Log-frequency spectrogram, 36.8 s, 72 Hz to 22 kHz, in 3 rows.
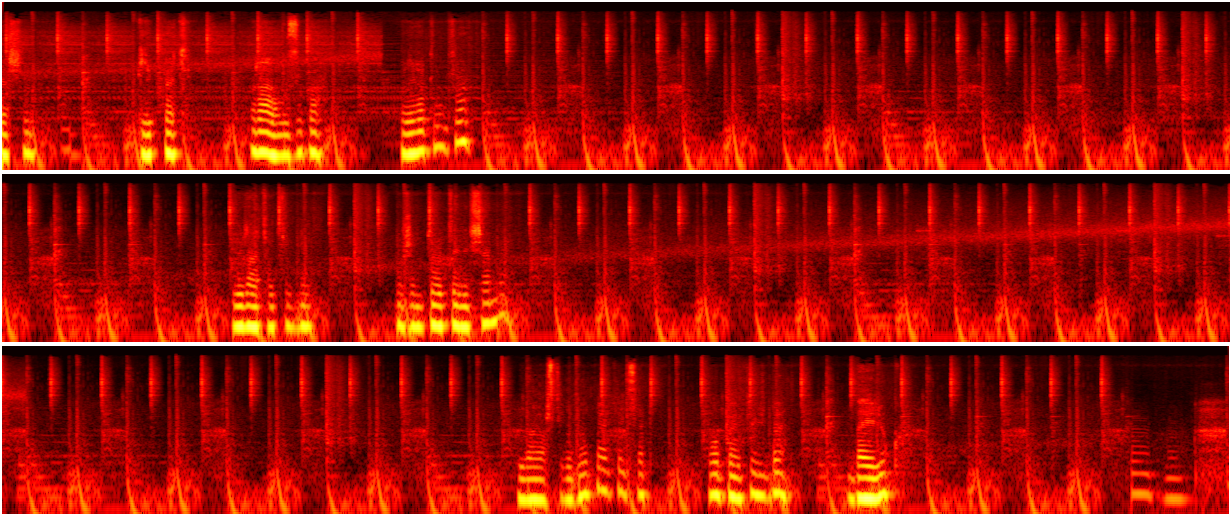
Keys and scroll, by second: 35.5 a, 36.6 s.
